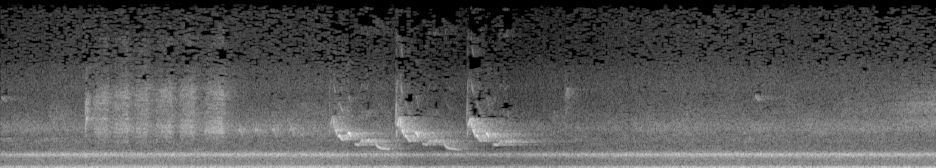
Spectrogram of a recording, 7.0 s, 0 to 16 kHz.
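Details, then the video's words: Chorus of periodical cicadas from the 2021 emergence after a 17-year hiding: a constant, level buzzing drone fills the background, with three swift downward bird chirps near the middle and a soft low rumble throughout. "SOUND OF CICADAS 2021"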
